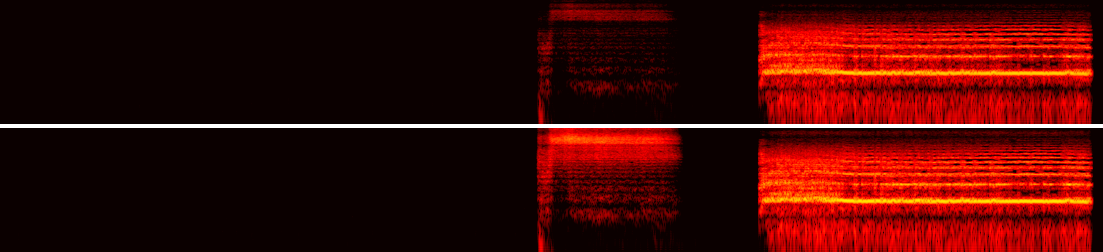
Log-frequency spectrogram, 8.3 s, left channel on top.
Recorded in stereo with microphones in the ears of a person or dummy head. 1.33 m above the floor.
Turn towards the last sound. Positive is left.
turn(degrees=-15)  # may be behind; listen again after turning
